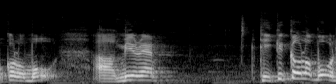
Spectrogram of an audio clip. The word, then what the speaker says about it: Mirren: Mirren đọc là Mirren nữa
